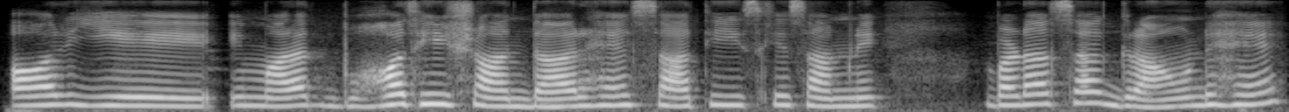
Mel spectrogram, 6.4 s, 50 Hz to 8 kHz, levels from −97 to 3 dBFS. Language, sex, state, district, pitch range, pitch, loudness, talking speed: Hindi, female, Delhi, New Delhi, 215-250 Hz, 230 Hz, -18 LUFS, 140 wpm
